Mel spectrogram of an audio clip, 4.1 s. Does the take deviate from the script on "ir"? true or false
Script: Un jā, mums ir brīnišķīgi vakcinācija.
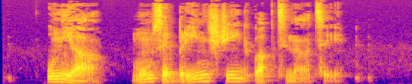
false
